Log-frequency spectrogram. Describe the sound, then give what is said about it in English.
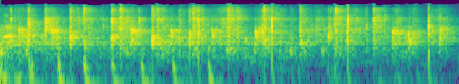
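A short burst of applause from a small group, with brisk, overlapping hand claps in a steady patter for a few seconds and no voices. “Round of applause, man.”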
